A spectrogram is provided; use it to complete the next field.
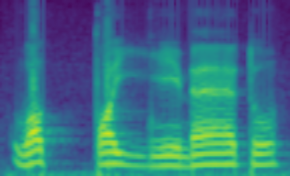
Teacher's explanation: ط should be full mouth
